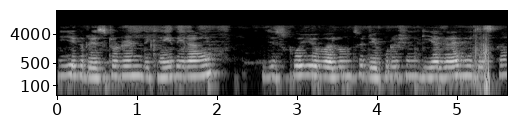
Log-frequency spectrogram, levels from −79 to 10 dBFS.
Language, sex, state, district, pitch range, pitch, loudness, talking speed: Hindi, female, Chhattisgarh, Sukma, 190-210 Hz, 200 Hz, -17 LUFS, 170 wpm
